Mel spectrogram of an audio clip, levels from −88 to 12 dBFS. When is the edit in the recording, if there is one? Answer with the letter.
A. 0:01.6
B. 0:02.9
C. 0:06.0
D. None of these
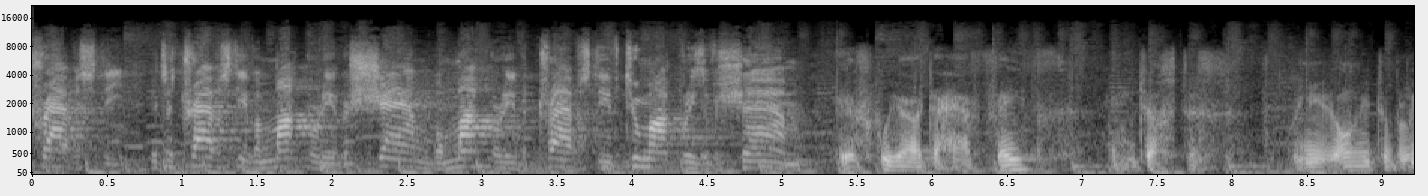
D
